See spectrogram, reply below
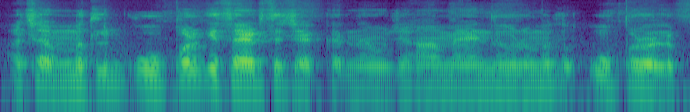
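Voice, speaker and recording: Mellow-voiced male tutor. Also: mid-range voice, animated, husky. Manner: explanatory, repeats phrases and fillers, slow reading of question text. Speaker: reasoning teacher. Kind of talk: exam-prep lesson, solving questions on a board.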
